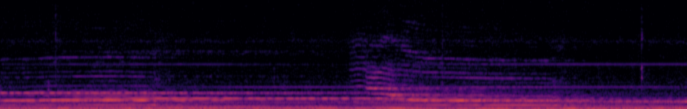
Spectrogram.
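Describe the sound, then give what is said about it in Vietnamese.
A female cat in heat yowls at night in a cemetery. A faint, drawn-out, wavering cry holds its harmonic pitch almost without a break, shifting slightly partway through, against low background rumble. “Nghe cái tiếng mèo kêu trong đêm, mơ hồ lại nghĩ đến trẻ con nó khóc.”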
